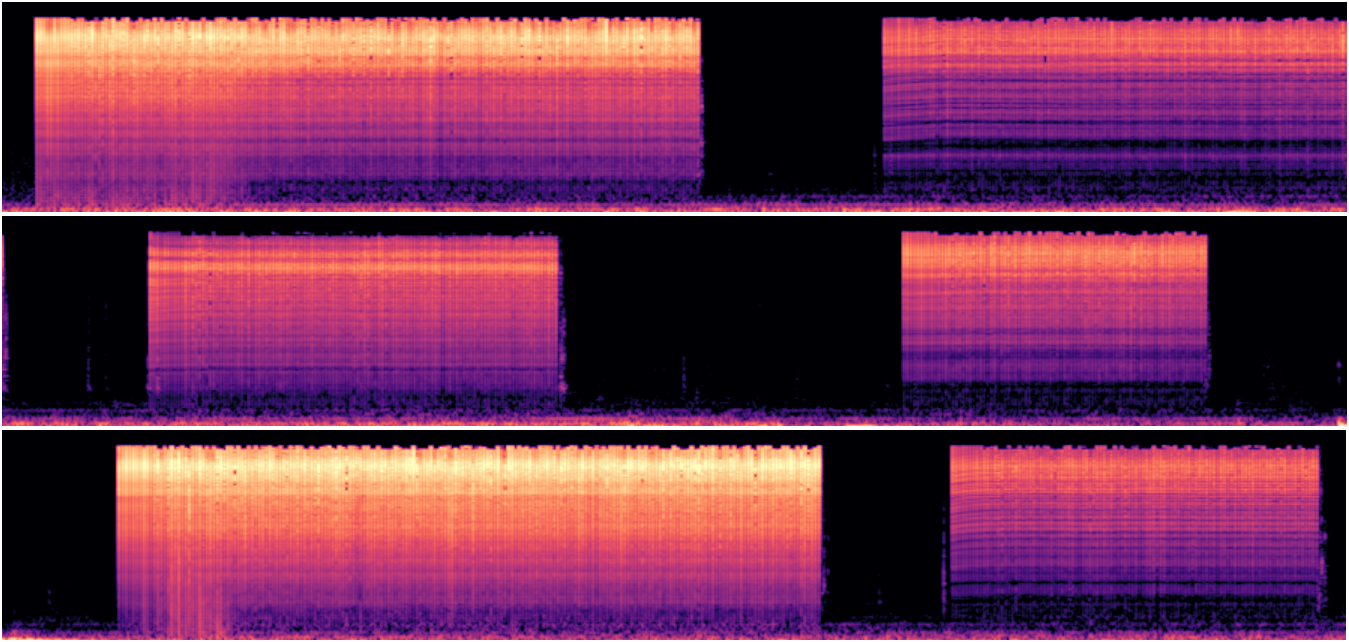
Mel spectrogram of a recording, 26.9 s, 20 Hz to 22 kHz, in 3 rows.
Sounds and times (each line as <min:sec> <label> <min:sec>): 0:00.2 Electric Sparker 0:04.7
0:10.0 Electric Sparker 0:12.8
0:15.0 Electric Sparker 0:17.0
0:18.7 Electric Sparker 0:23.4
0:24.3 Electric Sparker 0:26.8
